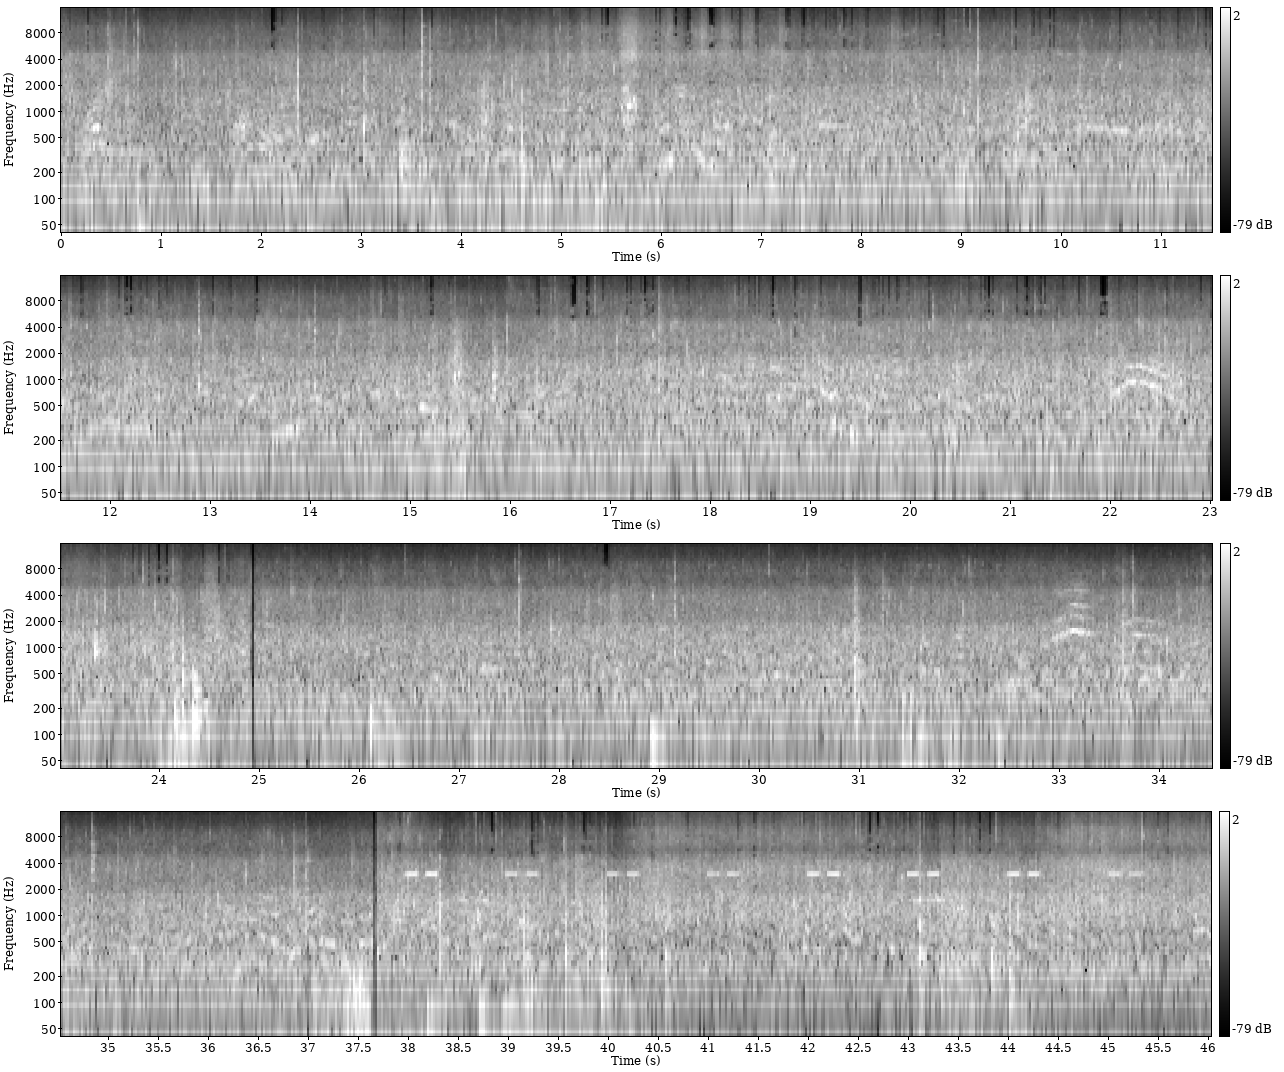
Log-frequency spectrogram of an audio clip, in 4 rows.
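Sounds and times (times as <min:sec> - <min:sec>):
chicken sizzling in hot oil: 0:00.0 - 0:22.7, 0:32.5 - 0:34.0, 0:37.6 - 0:46.0
electronic alarm double beeps: 0:38.0 - 0:38.4, 0:39.0 - 0:39.4, 0:40.0 - 0:40.4, 0:41.0 - 0:41.4, 0:43.0 - 0:43.4, 0:44.0 - 0:44.4, 0:45.0 - 0:45.4.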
